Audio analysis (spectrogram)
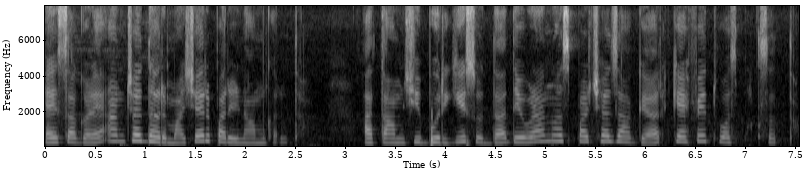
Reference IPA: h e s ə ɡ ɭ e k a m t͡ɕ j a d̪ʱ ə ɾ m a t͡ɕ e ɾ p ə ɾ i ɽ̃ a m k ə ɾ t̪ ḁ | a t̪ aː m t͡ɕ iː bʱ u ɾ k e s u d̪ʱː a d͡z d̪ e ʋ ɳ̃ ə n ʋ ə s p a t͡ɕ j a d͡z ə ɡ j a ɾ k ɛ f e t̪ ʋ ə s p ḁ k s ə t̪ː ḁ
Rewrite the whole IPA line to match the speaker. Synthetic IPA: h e s ə ɡ ɭ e ʔ a m t͡ɕ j a d̪ʱ ə ɾ m a t͡ɕ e ɾ p ə ɾ i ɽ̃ a m k ə ɾ t̪ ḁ | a t̪ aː m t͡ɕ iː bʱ u ɾ ɡ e s u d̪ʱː a d̪ e ʋ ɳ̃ a n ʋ ə s p a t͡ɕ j a d͡z a ɡ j a ɾ k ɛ f e t̪ ʋ ə s p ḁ k s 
